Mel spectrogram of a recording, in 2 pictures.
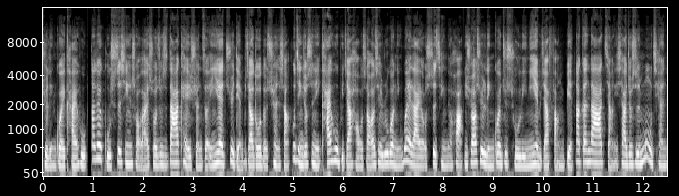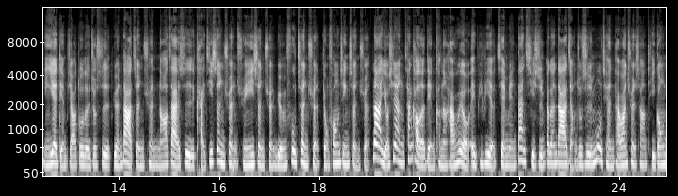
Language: Chinese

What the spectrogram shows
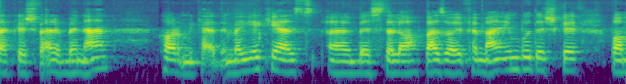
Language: Persian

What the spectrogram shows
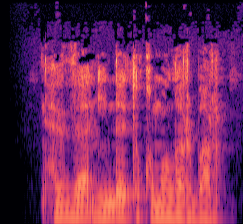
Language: Bashkir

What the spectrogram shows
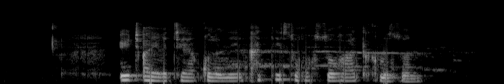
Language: Uyghur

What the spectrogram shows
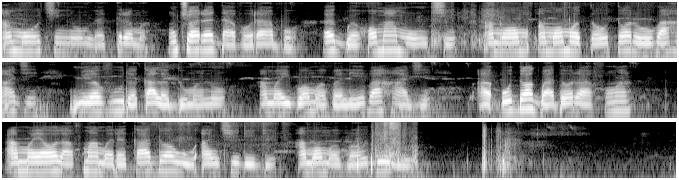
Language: Ewe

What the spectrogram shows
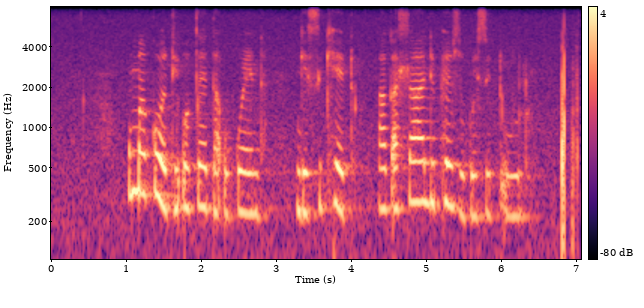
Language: South Ndebele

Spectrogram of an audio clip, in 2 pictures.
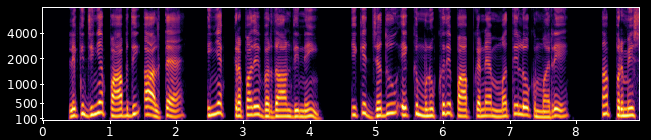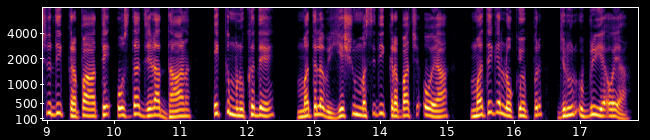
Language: Dogri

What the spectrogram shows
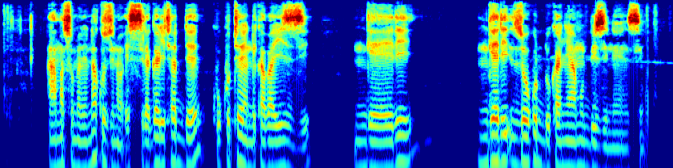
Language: Ganda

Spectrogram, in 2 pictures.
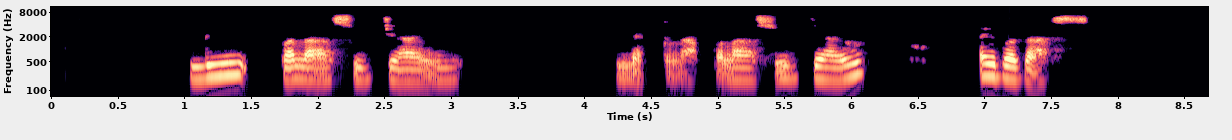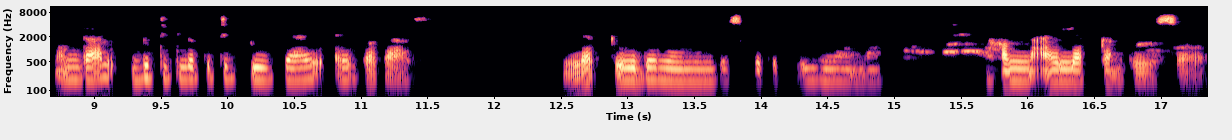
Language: Wolof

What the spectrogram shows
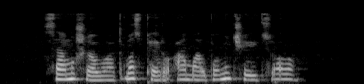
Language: Georgian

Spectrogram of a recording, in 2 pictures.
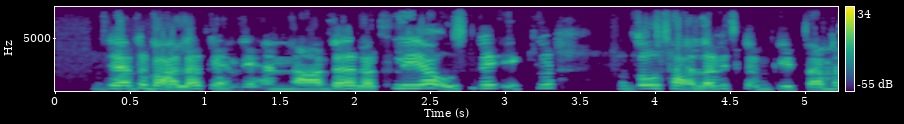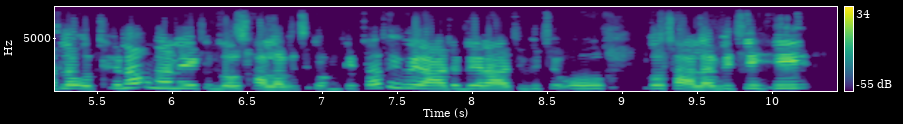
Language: Punjabi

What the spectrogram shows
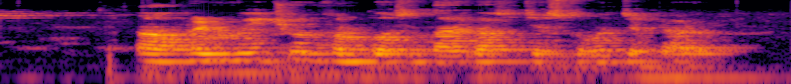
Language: Telugu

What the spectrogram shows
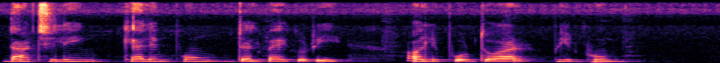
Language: Nepali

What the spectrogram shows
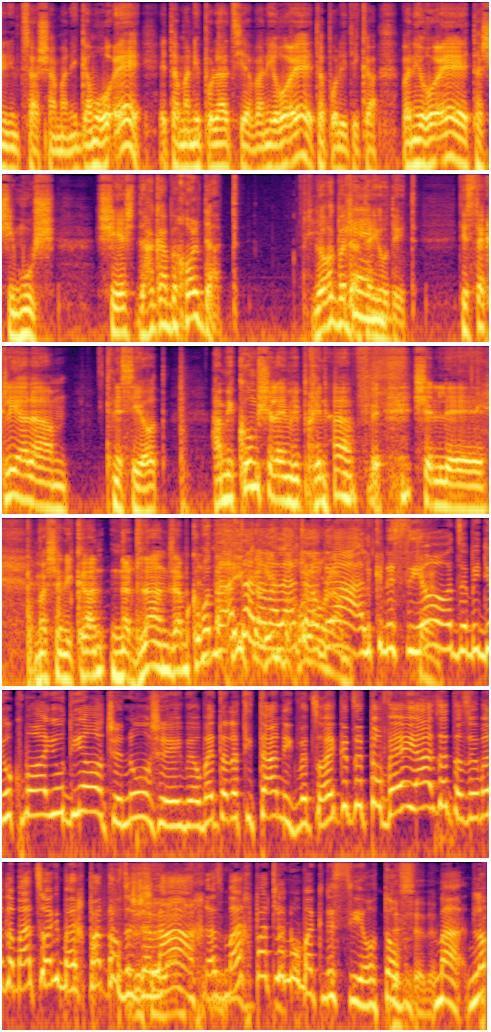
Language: Hebrew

